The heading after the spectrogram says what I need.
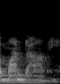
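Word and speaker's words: Mamdani: Uh, Mandami.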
